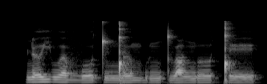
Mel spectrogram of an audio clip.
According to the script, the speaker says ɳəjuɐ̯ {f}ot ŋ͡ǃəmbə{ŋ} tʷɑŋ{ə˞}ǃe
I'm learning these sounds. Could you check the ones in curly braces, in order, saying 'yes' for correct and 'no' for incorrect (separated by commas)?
no, yes, no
